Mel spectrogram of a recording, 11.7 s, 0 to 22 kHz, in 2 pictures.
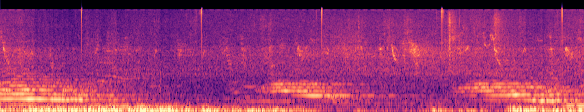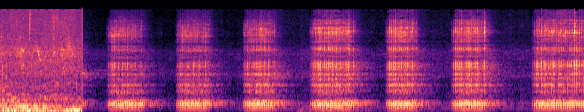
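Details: Zoo animal calls: first a run of wavering, tonal howl-like calls with rising and falling harmonics over a low rumble, then a new sequence of about eight short, rasping pulses repeated roughly every 0.7 seconds.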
